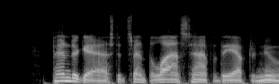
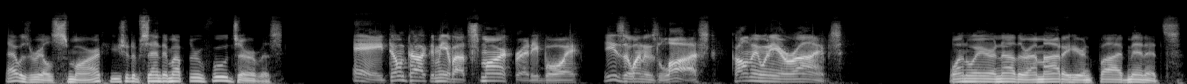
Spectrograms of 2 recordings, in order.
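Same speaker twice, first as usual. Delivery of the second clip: lightly voiced gruff guard, raised; guard snapping over the radio; a hint of an irritated guard; security guard on radio; 5 semitones higher, 4 dB louder than usual. A narrator's reading. Beauregard on the radio.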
